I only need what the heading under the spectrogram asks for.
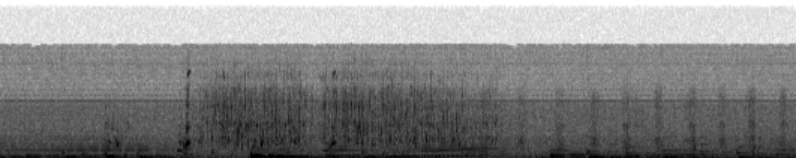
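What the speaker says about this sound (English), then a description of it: "And the water pump." A water pump runs in Animal Crossing: New Leaf, giving a soft trickling, pouring splash that goes on continuously, with light game-music tones layered over it and no one talking.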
